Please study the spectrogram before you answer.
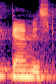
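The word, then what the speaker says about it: chemist: language होती है okay जैसे केमिस्ट केमिस्ट में साउंड किस चीज की आती है वहां पे क की आते है लेकिन जो स्पेलिंग होती है आपकी सीच आती है स्पेलिंग में लेकिन वहां पे हमें क को डिनोट करना है ना कि सीच को क्लियर जे आपका आएगा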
